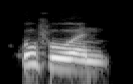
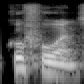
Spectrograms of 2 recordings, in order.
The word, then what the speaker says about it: كفوا: أه دكتور، بالنسبة لدولة مصر حضرتك عندنا المصحف طبعا حفص وكده، فكلمة بننطقها كفوا، إن عندنا في حفص الفاء عليها ضمة، كفوا أحد. – طيب حتى كفوا صحيحة.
